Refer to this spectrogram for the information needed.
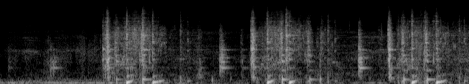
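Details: Honda GX270 9HP engine swapped into an old Suzuki LT185 frame, open exhaust pipe, switch on and choke on: bursts of recoil pulls with a few compression thumps each, never catches; cranks without starting, cause unconfirmed.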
